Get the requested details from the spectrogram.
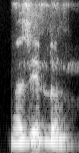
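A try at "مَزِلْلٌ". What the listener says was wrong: Mazil lun. jeda dulu supaya terasa lam sukunnya yang pertama. Mazil lun. Ya, sudah memenuhi syarat idgham, maka diidghamkan lamnya.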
